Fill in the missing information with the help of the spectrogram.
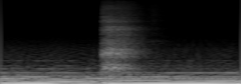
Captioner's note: sigh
